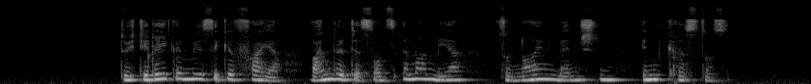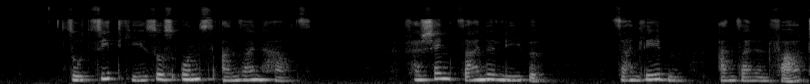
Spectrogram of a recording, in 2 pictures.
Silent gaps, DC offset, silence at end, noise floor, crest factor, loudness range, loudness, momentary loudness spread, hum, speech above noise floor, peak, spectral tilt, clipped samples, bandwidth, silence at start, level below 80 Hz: none; under 0.1%; 0 s; -67 dBFS; 16 dB; 4 LU; -31 LUFS; 13 LU; none; 37 dB; -16 dBFS; -5 dB/octave; under 0.1%; 16 kHz; 1.2 s; -70 dBFS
